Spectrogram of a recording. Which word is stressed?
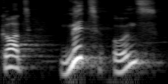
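mit. The stress is on the word mit. The focus is on God being with us. "bei jedem Punkt liegt die Betonung auf einem anderen Wort"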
